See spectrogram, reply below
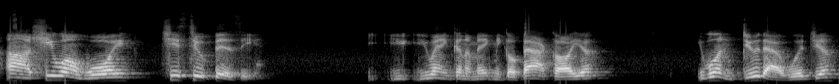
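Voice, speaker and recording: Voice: medium pitch, a little slow, a bit bright, close to an everyday voice, low-quality recording. A performer playing an eager, boastful young runaway boy with an American accent and folksy speech in a western radio drama. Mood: wheedling.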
